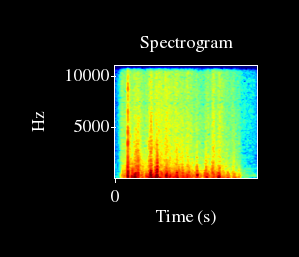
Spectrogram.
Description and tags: bird flapping 3
Various bird flapping
bird, flapping, wings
